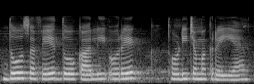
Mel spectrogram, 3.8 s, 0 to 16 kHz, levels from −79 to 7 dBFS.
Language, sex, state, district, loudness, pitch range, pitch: Hindi, female, Uttar Pradesh, Shamli, -14 LUFS, 220-240 Hz, 225 Hz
